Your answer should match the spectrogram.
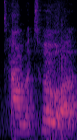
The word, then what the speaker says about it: Tamatoa: Is it Tamatoa? Yes. That was That's Tamatoa.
